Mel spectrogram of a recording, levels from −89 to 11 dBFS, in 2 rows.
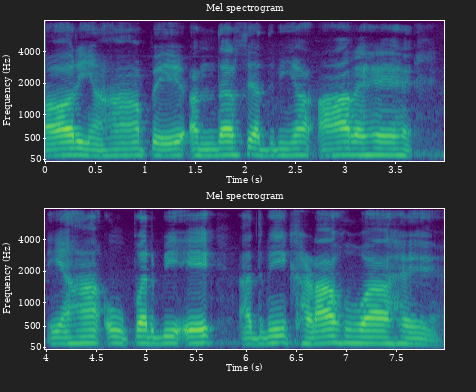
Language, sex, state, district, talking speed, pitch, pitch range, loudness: Hindi, male, Punjab, Fazilka, 135 wpm, 135 Hz, 130-140 Hz, -17 LUFS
